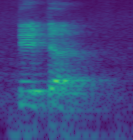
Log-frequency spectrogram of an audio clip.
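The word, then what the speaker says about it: debtor: और नेक्स्ट अगर किसी वर्ड में बी टी के पहले आता है तो वहां भी बी साइलेंट होता है। जैसे कि डे डाउट डेटर ऐसे वर्ड है जो कि वहां पर टी के पहले आया है और बी साइलेंट हो गया।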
